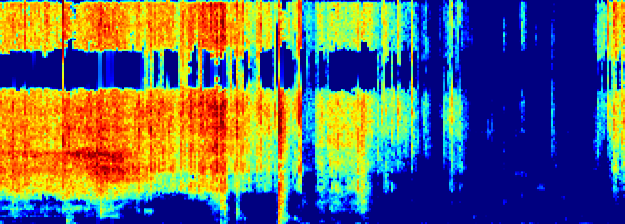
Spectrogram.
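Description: Clear plastic packaging crinkling and tearing as furniture legs are unwrapped, densest in the first two seconds. Scattered rustles follow, with one sharp click about three seconds in, then it thins out.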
